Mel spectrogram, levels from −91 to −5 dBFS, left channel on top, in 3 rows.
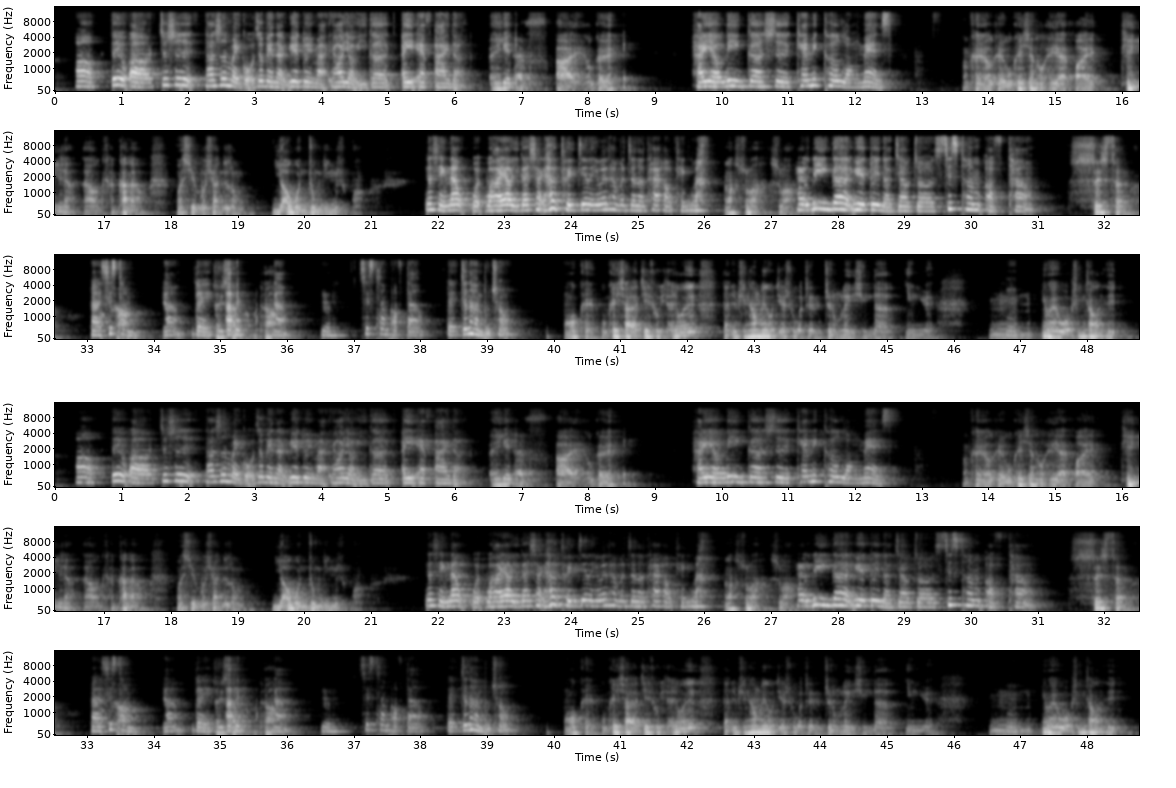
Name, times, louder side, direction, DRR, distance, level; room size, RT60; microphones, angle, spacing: voice 1, 0.3-6.2 6.7-6.9 9.6-12.5 16.3-16.5 21.8-26.1 27.4-31.0 33.1-33.7 34.1-35.3 35.8-36.1 36.5-36.8 37.1-38.1 38.4-39.4 46.8-47.0, left 4 dB, 75° left, 0.6 m, -26 dB
voice 2, 6.5-7.2 7.5-8.5 13.6-15.7 16.0-19.1 19.5-20.9 26.3-27.4 31.5-32.5 33.2-33.7 34.9-35.3 35.6-35.9 40.2-46.1 46.5-48.4, left 2 dB, 35° left, 0.6 m, -30 dB
21.0 x 13.5 x 2.7 m
head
